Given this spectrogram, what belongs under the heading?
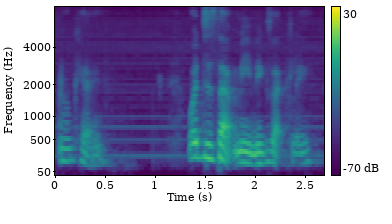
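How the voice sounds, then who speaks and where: A woman hosts a podcast in a conversational interviewing style. Her voice is soft-edged and dark in tone, set a little low. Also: expressive, moderate pace, slightly rough, soft background music. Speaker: podcast host and English tutor.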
